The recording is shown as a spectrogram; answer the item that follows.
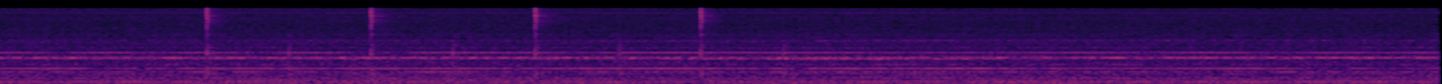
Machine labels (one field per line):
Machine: valve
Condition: normal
